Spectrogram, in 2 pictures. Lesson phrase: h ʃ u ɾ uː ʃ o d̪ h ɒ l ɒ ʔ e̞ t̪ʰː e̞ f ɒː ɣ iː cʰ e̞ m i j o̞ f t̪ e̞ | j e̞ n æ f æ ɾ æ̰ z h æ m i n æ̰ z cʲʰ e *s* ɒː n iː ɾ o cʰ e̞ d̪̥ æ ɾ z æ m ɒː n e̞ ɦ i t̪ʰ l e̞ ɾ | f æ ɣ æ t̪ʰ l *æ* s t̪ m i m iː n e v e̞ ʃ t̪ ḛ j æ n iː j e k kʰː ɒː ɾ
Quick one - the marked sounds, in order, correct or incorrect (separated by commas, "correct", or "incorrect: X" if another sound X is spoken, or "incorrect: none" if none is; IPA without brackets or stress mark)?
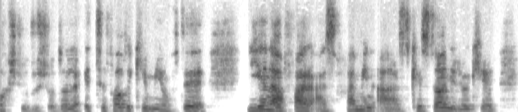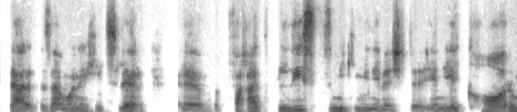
correct, incorrect: i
